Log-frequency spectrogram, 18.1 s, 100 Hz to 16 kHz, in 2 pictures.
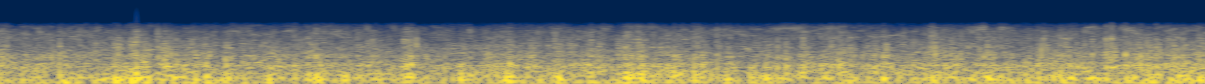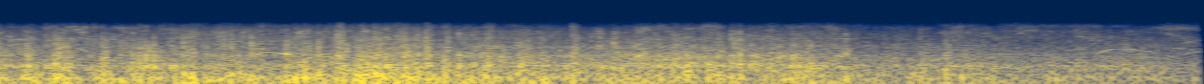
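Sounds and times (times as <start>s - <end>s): fireworks booming and crackling: 0.0s - 18.0s.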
